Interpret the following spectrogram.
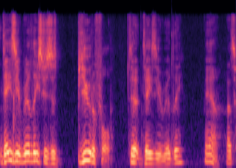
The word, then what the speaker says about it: Daisy Ridley: and it just Daisy Ridley she's just beautiful Daisy Ridley yeah that's how you say her name god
